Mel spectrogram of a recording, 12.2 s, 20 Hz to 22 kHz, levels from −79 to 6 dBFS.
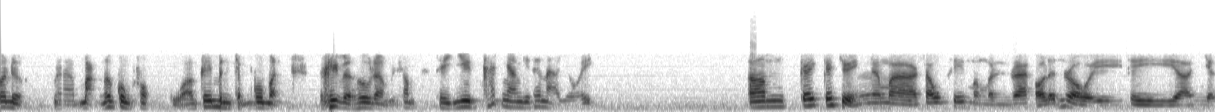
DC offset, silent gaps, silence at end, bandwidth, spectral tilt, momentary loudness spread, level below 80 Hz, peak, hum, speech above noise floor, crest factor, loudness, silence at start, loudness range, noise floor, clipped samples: under 0.1%; none; 0 s; 5.2 kHz; -8.5 dB/octave; 13 LU; -62 dBFS; 0 dBFS; none; 33 dB; 18 dB; -17 LUFS; 0 s; 5 LU; -50 dBFS; under 0.1%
